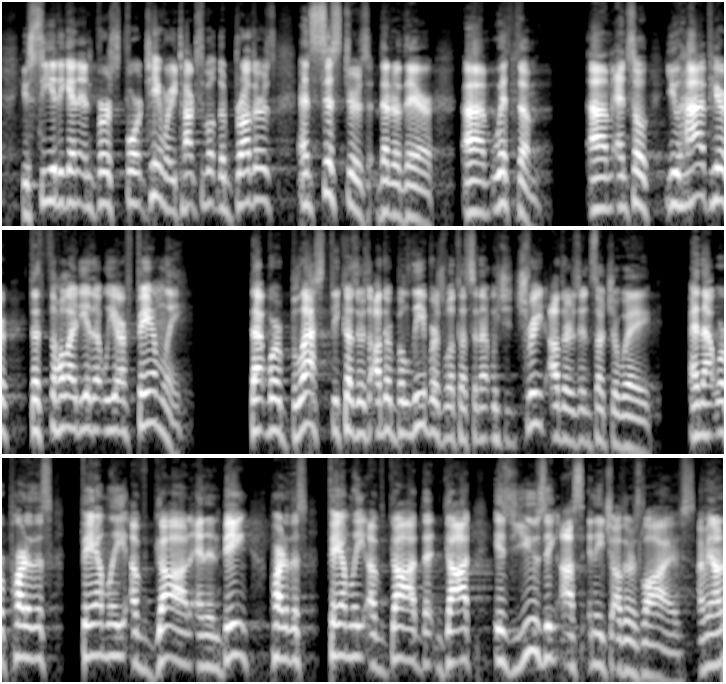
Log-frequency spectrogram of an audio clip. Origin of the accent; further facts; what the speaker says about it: Hamilton, Ontario, Canada; I belong to Christ before I am a Hamiltonian. I belong to Christ before I am a Canadian.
